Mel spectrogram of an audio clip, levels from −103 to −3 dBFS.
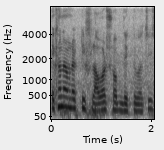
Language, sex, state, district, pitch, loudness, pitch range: Bengali, male, West Bengal, Kolkata, 170 Hz, -16 LUFS, 150-195 Hz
